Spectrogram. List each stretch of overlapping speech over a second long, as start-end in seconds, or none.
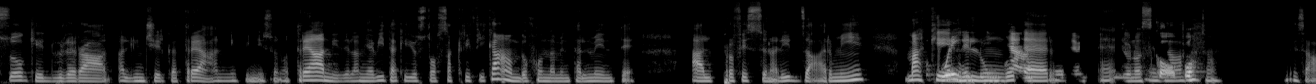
9.3-12.0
